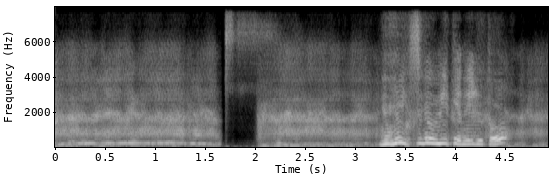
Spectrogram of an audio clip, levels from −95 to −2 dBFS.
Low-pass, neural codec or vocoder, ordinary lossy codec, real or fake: none; codec, 16 kHz, 1 kbps, FreqCodec, smaller model; none; fake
